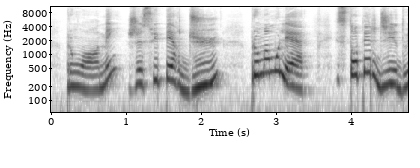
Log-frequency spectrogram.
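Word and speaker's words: perdue: A diferença é que na ortografia o feminino tem um E no final, mas a pronúncia é a mesma. Je suis perdu para um homem, je suis perdu para uma mulher.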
